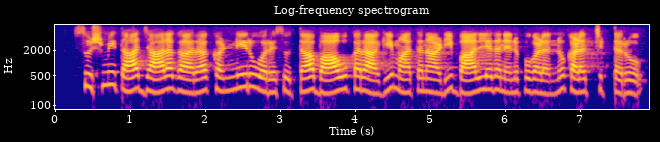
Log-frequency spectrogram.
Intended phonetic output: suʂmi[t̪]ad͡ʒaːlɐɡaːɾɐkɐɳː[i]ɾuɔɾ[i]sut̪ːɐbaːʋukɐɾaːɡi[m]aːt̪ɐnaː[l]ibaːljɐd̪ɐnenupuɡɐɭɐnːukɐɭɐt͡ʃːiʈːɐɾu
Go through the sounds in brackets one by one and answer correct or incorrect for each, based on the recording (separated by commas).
correct, incorrect, incorrect, correct, incorrect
